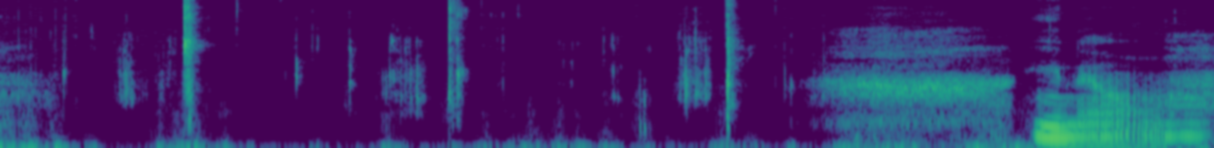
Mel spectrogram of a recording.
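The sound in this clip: Chewing while tasting food: wet, crunchy bites and smacks come in an uneven, scattered run, followed near the end by a louder, breathy vocal sound.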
